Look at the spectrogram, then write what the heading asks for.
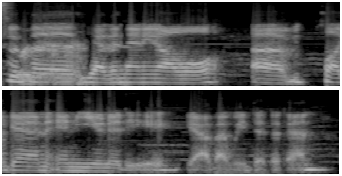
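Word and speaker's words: Naninovel: Uh, nani novel. Yes. Um yeah, that's for Terra though. She she's Yeah, it's the Yeah, the nanny novel um plugin in Unity.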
